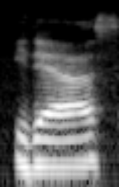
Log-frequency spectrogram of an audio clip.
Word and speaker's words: ideas: time, they gain new ideas and insights and learn from the experiences of others. Just repeat one word. Ideas. Ideas. So you're saying id, but it's I.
